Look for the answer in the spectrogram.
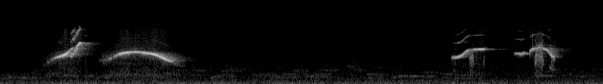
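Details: Indoor pet parrot singing the words it knows: two bright arched whistles close together, a long silence, then two brief upward-swooping whistled syllables. No other sounds.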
